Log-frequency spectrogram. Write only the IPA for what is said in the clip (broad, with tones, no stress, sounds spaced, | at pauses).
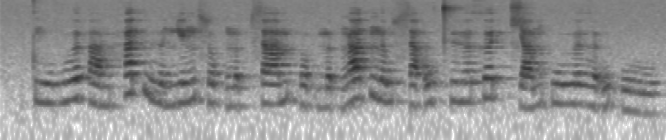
t̪ i̤˨˩ w v u˨˦ ə̯ ʔ a̤˨˩ ŋ h a˦˥ t̚ v ɨ̤˨˩ ə̯ ɲ e˨˦ ŋ s o˨˩ k̚ m ə˨˩ p̚ s a˨˦ m h o̰˧˨ j m ə˨˩ p̚ ŋ a˦˥ t̚ ŋ ə˧ w s a̰˧˥ w t̪ʰ ɨ˧ ə̯ x ə˦˥ t̚ t͡ɕ a˨˦ m k w u˧ ə̯ ɣ ə̰˧˥ w h w ṳ˨˩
